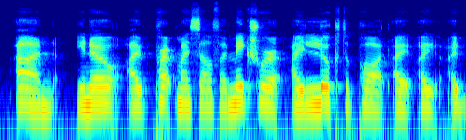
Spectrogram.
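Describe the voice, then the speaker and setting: A woman's high-pitched voice with fairly even intonation, on a very clean recording with a silent background. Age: 30s. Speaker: entrepreneur, channel host. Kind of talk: casual monologue.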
